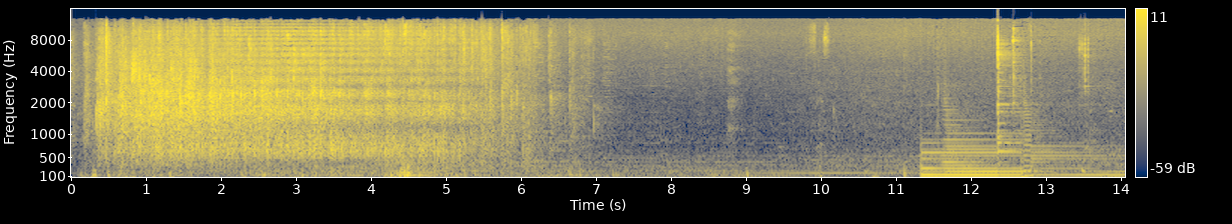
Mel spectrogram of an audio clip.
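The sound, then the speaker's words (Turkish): Audience applause at a televised stage show: dense, loud clapping for about six seconds that thins and fades into a quieter stretch, then a brief loud low tone near the end. “Bir alkışlar mıyız?”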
